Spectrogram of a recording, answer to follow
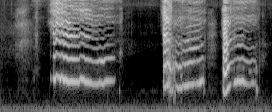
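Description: Small Chihuahua-type dog whining to beg for food: one long high whine about a second long, then two short whines that rise and fall.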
